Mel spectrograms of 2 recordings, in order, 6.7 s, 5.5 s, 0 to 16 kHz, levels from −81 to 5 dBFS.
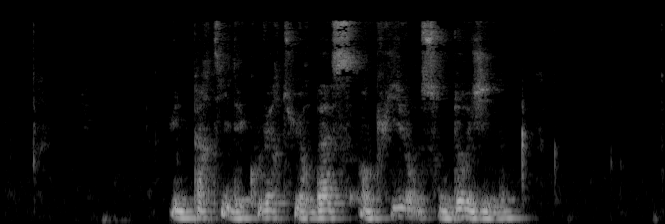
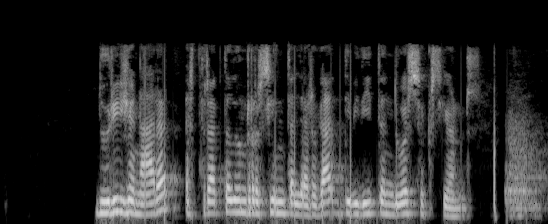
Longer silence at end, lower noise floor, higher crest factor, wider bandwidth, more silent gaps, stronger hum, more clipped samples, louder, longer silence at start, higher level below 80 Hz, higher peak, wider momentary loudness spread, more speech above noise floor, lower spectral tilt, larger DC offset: first, 1.4 s vs 0.05 s; about the same, -75 dBFS vs -75 dBFS; about the same, 18 dB vs 16 dB; first, 11.5 kHz vs 7.8 kHz; neither; neither; neither; second, -31 LUFS vs -17 LUFS; first, 1.7 s vs 0.95 s; about the same, -56 dBFS vs -52 dBFS; second, -14 dBFS vs -2 dBFS; second, 7 LU vs 13 LU; second, 45 dB vs 59 dB; about the same, -5.5 dB/octave vs -5 dB/octave; neither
